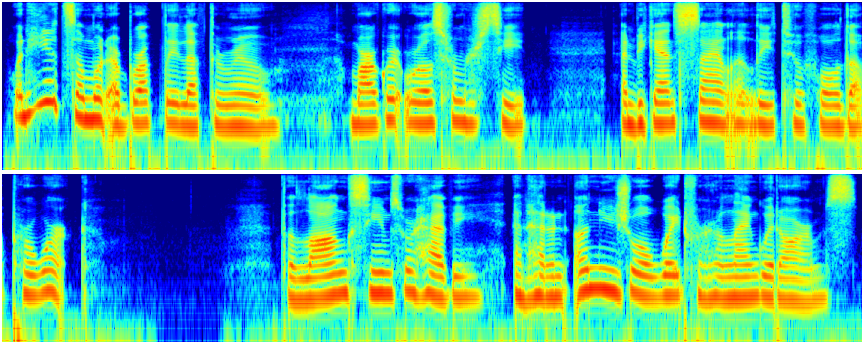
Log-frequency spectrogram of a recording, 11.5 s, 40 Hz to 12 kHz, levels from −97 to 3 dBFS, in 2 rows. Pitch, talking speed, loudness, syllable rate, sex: 200 Hz, 185 wpm, -19 LUFS, 5.5 syllables/s, female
